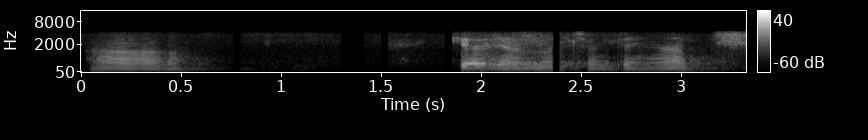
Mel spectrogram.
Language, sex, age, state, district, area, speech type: Maithili, male, 45-60, Bihar, Madhubani, urban, conversation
